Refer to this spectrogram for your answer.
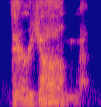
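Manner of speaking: soft, hushed, barely-there half-whisper. Retelling a woman's voice heard on a video recording: imitating a half-whisper. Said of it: "and she whispered".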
